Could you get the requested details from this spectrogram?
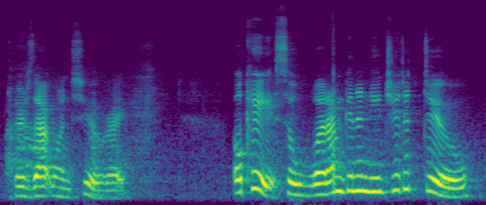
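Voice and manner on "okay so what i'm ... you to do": put-on motherly voice, high and raised. Speaker offers to redo the bit and switches to a mommy voice. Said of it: "do this in my mommy voice".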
